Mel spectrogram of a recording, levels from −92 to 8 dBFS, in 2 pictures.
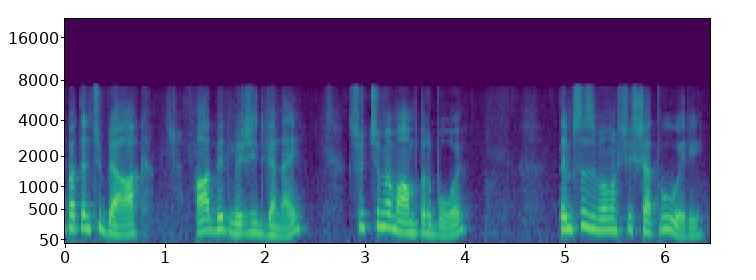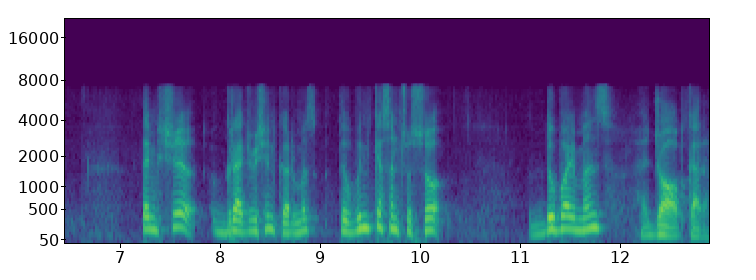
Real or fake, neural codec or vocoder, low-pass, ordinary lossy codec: fake; codec, 16 kHz, 0.7 kbps, FocalCodec; 7.2 kHz; none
